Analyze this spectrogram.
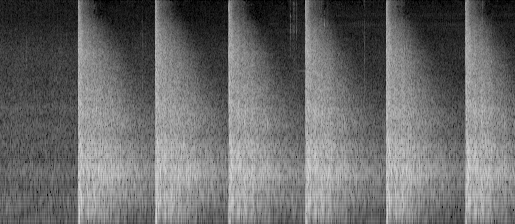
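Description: Small handgun fired six times at a steady pace, a little over a second apart. Each shot is a sharp crack with a long echo trailing off behind it.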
